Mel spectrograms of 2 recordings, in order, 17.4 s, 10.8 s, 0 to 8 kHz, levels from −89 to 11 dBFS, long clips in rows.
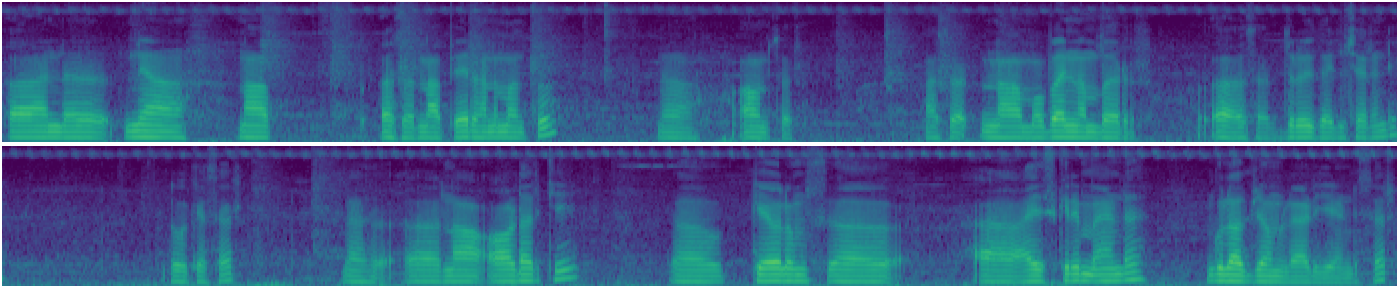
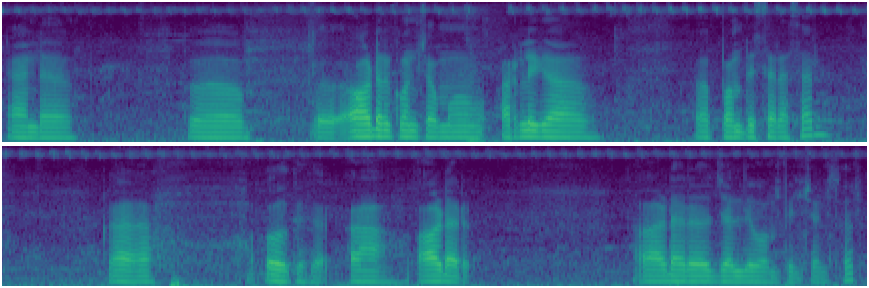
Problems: none marked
